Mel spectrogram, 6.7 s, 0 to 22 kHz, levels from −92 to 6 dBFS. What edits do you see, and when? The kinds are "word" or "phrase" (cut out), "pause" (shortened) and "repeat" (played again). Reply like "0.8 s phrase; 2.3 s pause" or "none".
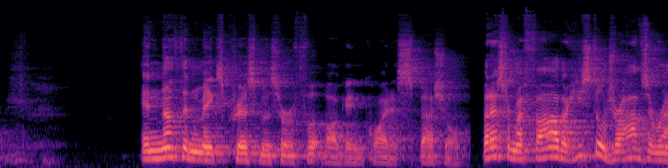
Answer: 4.7 s pause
